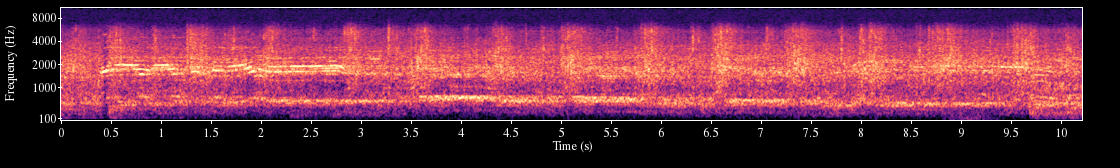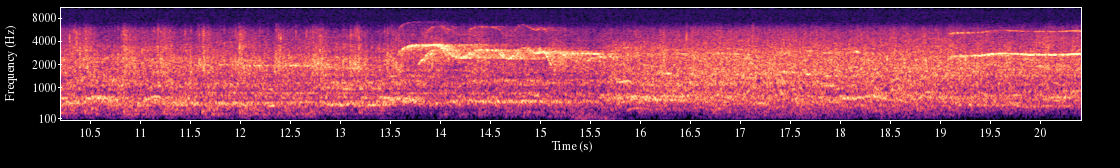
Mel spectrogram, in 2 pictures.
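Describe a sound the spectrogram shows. A large crowd chants and cheers loudly in an echoing hall.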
